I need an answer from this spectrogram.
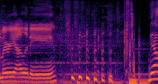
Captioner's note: chuckles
